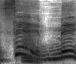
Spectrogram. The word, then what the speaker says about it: 生命: からいわゆる絵はいせうんいはせいいは発音しなくて生命になるんですようん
